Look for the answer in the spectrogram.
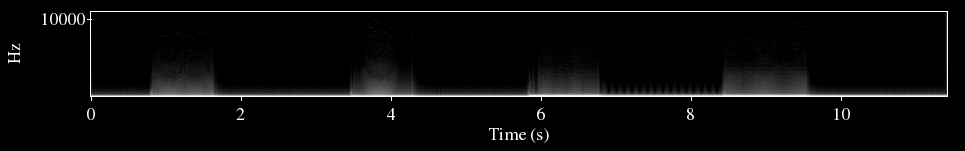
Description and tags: Still using the VST Tracker by MDA of Smartelectronix to provide a sub-oscillator to add to the monotron sound.
This clip is actually the sub-oscillator on its own (no monotron sound)
It should be a perfect sine, but since the pitche tracking is not perfect, and I was playing with the parameters on the monotron, there is likely to be some distortion and it will not be a pure sine.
